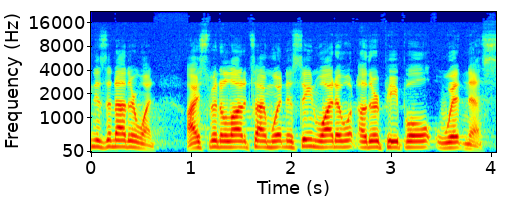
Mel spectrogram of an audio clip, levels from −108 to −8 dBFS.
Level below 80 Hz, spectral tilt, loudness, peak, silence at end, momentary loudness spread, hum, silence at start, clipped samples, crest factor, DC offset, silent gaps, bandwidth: -74 dBFS; -6.5 dB/octave; -19 LUFS; -2 dBFS; 0.05 s; 4 LU; none; 0 s; under 0.1%; 16 dB; under 0.1%; none; 12 kHz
